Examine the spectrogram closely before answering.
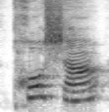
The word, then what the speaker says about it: prochain: Prochain train. Aqui é um som que é mais nasal do que o nosso A com tio em português, tá?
